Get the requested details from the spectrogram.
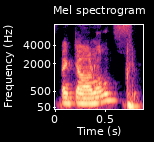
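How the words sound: It is said in an English accent.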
